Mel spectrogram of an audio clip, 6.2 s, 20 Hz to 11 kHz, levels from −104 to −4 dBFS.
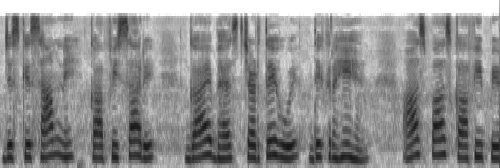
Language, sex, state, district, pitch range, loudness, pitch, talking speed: Hindi, female, Chhattisgarh, Kabirdham, 235-280 Hz, -20 LUFS, 250 Hz, 145 wpm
